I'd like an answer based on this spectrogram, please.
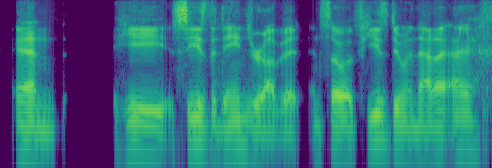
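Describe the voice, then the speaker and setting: Over a silent background in a very clean recording, a man speaks at a fairly slow pace, his very deep, low pitch moving with ordinary variation. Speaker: podcast co-host, ministry leader. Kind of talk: casual chat.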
